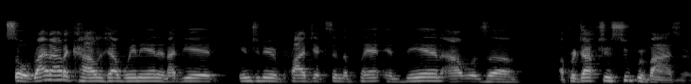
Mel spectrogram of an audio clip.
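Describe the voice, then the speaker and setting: Middle-aged American man, slightly high voice. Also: a little fast. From Houston, Texas, United States. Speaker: interview guest, insurance agent. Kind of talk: conversational interview answers. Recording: dull lo-fi livestream audio.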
